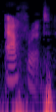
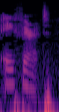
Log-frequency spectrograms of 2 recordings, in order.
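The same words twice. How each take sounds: First: The word is said naturally with relaxed vowels. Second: The word is said with over-enunciated, distinct vowels. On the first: The speaker calls it right. "it's really pronounced afferent" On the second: The speaker calls it wrong. "I'm going to purposely pronounce that word in the incorrect way"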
